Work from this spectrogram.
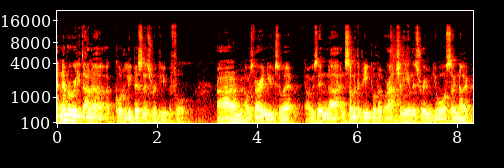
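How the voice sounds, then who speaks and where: Against noticeable background noise and audible room echo, a man talks very fast with a fairly low pitch and fairly even intonation. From England, Devon. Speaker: sales executive. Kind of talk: casual interview chat.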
